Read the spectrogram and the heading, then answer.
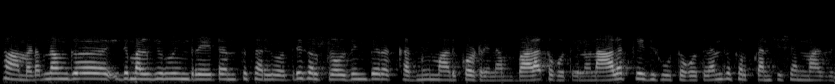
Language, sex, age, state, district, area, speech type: Kannada, female, 30-45, Karnataka, Gadag, rural, conversation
